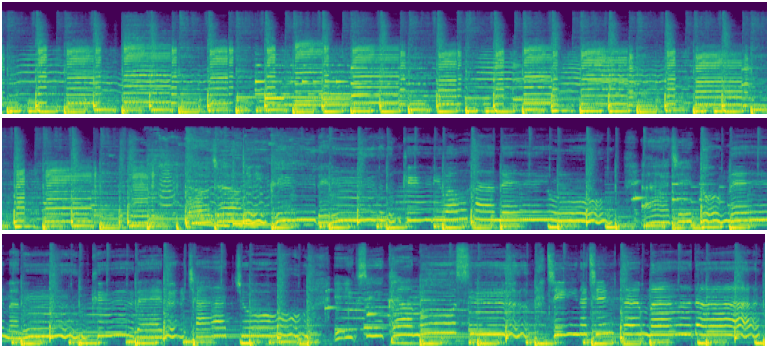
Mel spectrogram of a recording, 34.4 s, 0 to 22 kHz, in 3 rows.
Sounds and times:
Music: 0:00.0 - 0:34.3.

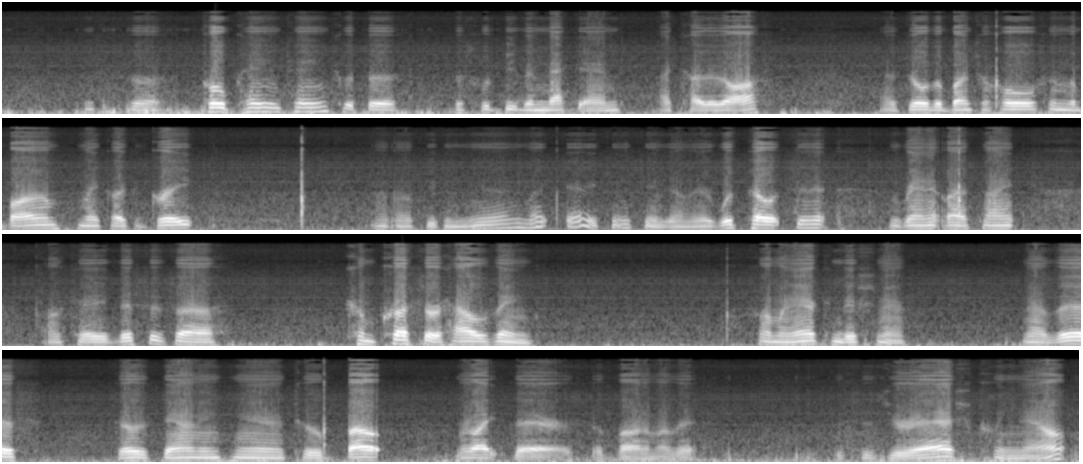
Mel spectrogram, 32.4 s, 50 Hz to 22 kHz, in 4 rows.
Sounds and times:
Speech: 0:00.6 - 0:05.8, 0:06.6 - 0:09.6, 0:10.9 - 0:15.8, 0:16.5 - 0:17.9, 0:18.8 - 0:20.2, 0:21.8 - 0:23.0, 0:23.8 - 0:24.6, 0:25.2 - 0:29.5, 0:30.6 - 0:32.3.

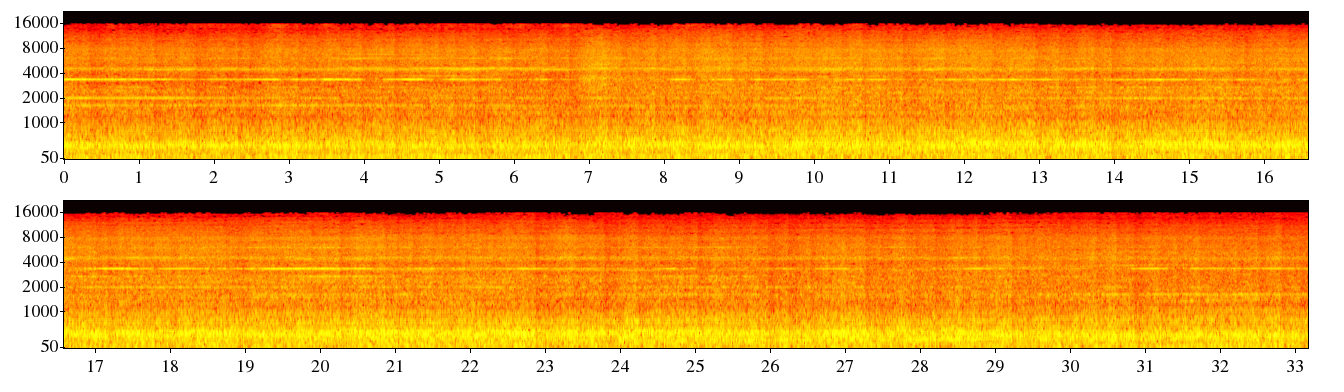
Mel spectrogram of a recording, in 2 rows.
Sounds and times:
Aircraft: 0:00.0 - 0:33.1.

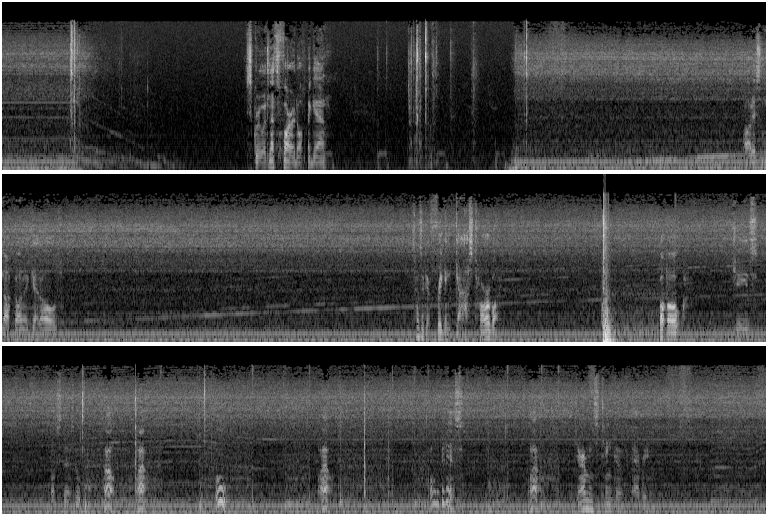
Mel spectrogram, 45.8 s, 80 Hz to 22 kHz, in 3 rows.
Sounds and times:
Engine: 0:00.0 - 0:03.7, 0:09.4 - 0:45.8
Car: 0:00.0 - 0:04.1, 0:07.6 - 0:45.8
Speech: 0:04.9 - 0:06.6, 0:14.8 - 0:16.5, 0:23.5 - 0:25.3, 0:28.4 - 0:29.0, 0:29.9 - 0:30.4, 0:31.5 - 0:33.6, 0:36.9 - 0:37.2, 0:39.1 - 0:39.8, 0:41.1 - 0:41.4, 0:42.0 - 0:43.7.

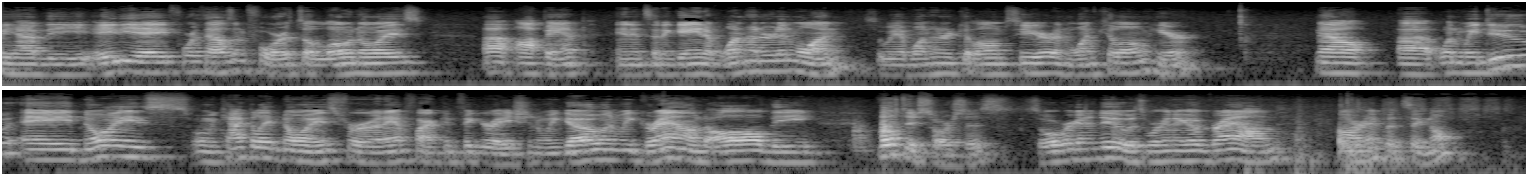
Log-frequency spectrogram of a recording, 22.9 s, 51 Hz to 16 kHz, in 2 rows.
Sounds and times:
Speech: 0:00.0 - 0:09.0, 0:09.9 - 0:22.6.

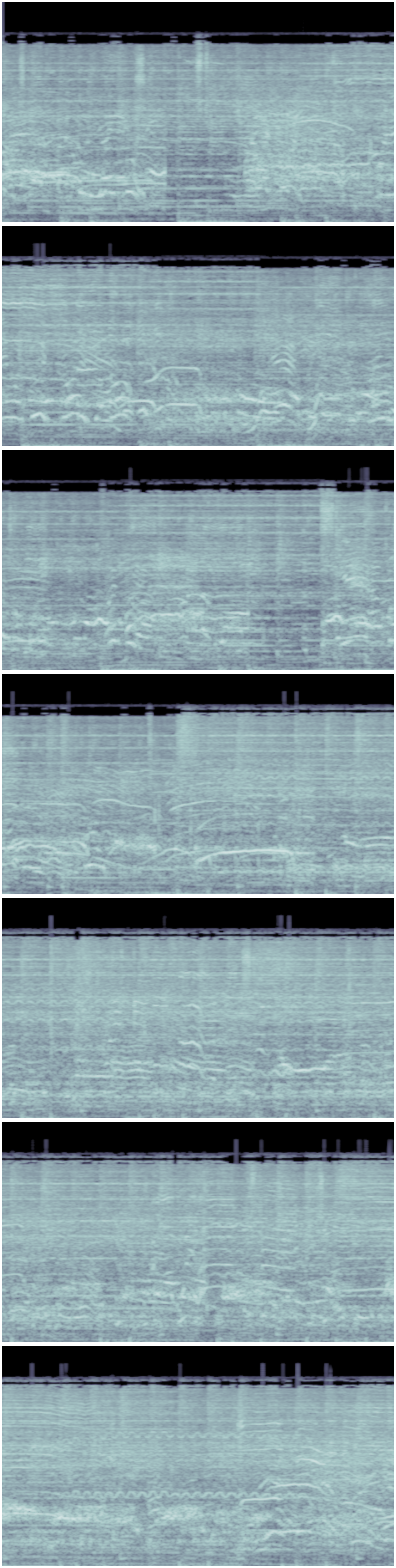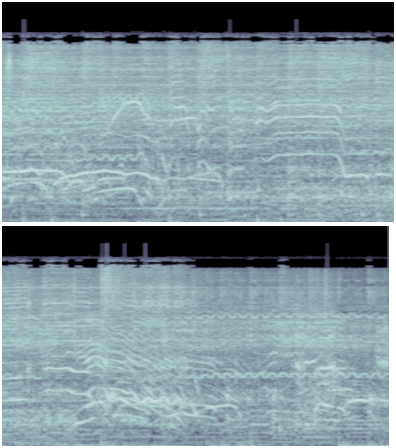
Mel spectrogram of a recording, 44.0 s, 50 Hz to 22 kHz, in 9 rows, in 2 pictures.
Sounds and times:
Speech: 0:00.0 - 0:02.1, 0:04.6 - 0:13.0, 0:13.8 - 0:16.2, 0:17.1 - 0:30.6
Music: 0:00.0 - 0:44.0.

